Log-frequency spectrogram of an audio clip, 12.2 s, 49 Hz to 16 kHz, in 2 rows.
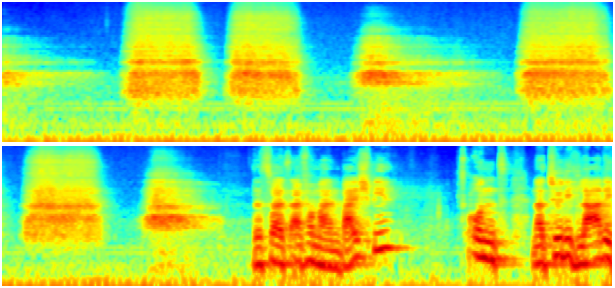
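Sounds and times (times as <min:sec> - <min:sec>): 
slow deep breathing lying down as a breathwork exercise: 0:00.0 - 0:08.6
speech: 0:08.6 - 0:10.2, 0:10.8 - 0:12.1.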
